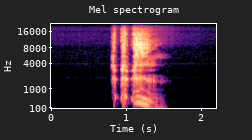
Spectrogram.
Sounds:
Throat clearing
